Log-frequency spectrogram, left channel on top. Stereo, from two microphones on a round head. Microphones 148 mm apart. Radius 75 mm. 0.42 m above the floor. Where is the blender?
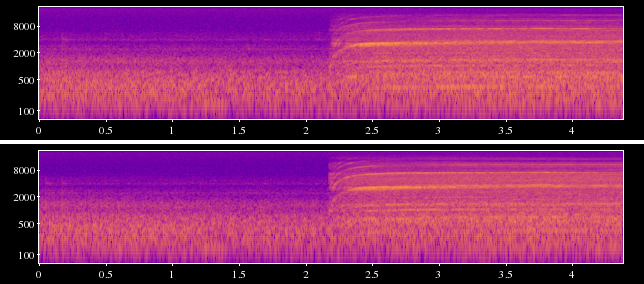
80° right, 4 m.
